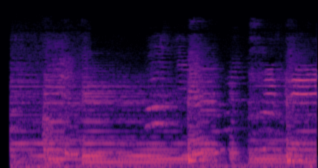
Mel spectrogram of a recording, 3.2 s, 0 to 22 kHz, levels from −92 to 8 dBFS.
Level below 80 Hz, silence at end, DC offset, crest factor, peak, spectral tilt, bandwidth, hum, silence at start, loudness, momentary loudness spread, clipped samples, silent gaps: -52 dBFS; 0 s; under 0.1%; 16 dB; -22 dBFS; -5 dB/octave; 15 kHz; none; 0.1 s; -38 LUFS; 7 LU; under 0.1%; none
